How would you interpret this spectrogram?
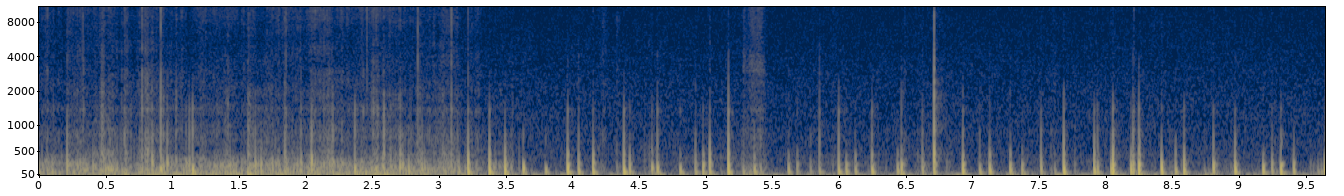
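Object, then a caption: Cork trivet. Long stiletto acrylic nails tap on the surface and thick edge of a round, solid cork trivet. For the first three seconds the taps run together in a fast, dense rustling patter. After that they come as separate dull, low, dry clicks with almost no ring.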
